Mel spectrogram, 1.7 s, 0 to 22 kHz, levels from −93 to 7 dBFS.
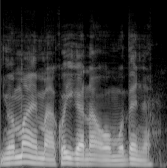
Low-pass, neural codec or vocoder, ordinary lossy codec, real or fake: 19.8 kHz; codec, 44.1 kHz, 7.8 kbps, Pupu-Codec; none; fake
